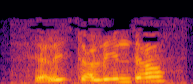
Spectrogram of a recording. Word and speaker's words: Cielito Lindo: Cielito Lindo? – That's right.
